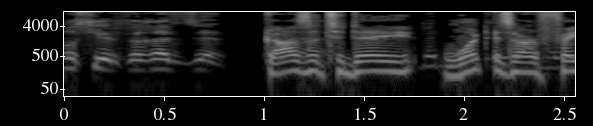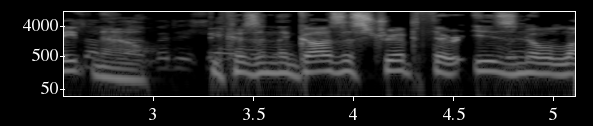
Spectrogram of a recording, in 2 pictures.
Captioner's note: through translator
